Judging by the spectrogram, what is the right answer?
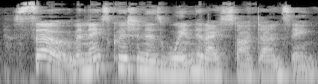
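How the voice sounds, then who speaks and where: Speaking at a fairly slow pace, a woman uses a medium pitch and ordinary pitch variation, with audible room echo around her. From South Africa. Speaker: lifestyle and dance vlogger. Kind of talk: casual Q&A vlog talk. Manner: casual, chatty.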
